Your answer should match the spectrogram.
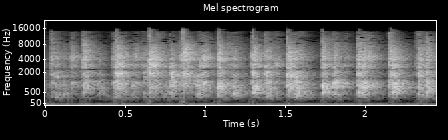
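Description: Applause: many hands clapping in a fast, irregular patter.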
